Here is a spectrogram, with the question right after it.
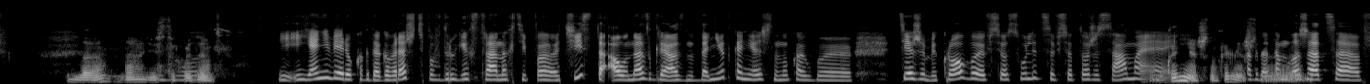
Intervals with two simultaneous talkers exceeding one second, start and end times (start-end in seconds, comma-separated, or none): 11.5-13.0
